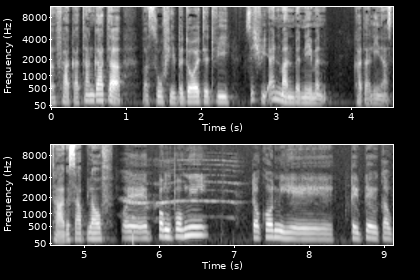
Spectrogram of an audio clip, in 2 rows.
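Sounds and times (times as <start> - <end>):
speech: 0.0 - 9.1
rooster crowing loudly with drawn-out calls: 5.5 - 7.3.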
